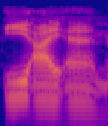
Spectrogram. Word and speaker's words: Ein: But it's spelled E-I-N. Is that Ian? Ein. Ian? If you go by Einstein, it's Ein.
